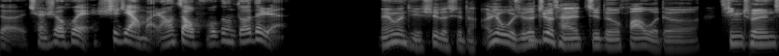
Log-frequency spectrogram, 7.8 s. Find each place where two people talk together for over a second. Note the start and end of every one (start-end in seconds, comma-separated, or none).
none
